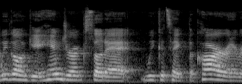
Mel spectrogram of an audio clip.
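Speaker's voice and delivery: plain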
